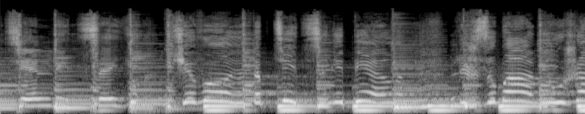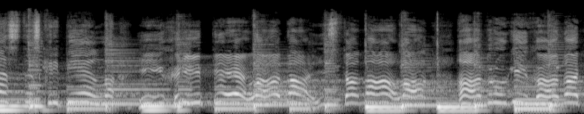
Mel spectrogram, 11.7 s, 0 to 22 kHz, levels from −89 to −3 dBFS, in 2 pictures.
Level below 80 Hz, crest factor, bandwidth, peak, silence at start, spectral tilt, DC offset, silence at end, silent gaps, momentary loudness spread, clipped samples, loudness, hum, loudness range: -46 dBFS; 16 dB; 15.5 kHz; -2 dBFS; 0 s; -6 dB/octave; under 0.1%; 0 s; none; 6 LU; under 0.1%; -19 LUFS; none; 2 LU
